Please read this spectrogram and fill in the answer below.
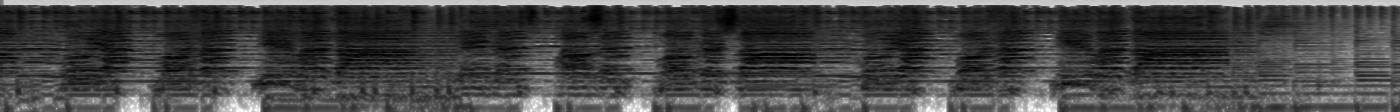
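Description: Several voices singing a musical-theatre song together over a backing track; the singing stops about twelve seconds in, leaving the accompaniment playing more quietly.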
